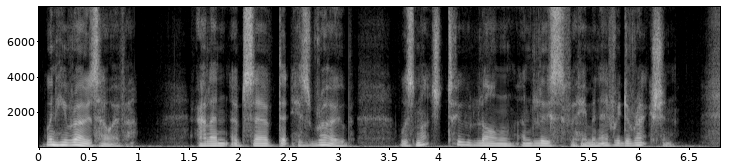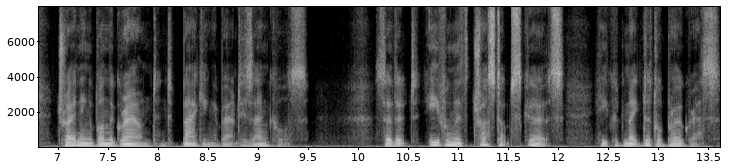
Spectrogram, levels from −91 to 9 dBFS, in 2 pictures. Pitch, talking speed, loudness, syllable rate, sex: 105 Hz, 180 wpm, -21 LUFS, 5.6 syllables/s, male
